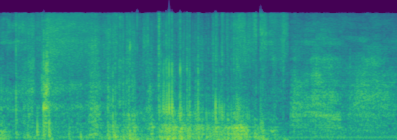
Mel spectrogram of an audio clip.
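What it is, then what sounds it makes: Glossy-paged art book, rubbed and page turned. Fingertips trace and rub over the images in an open, large hardcover art book with thick, glossy coated paper pages, then a page is turned. Soft, dry, papery swishing and rustling fills the clip, with a brief sharper rustle near the start and a busier stretch of scraping in the middle. The sound settles into a quieter, smoother rubbing toward the end.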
